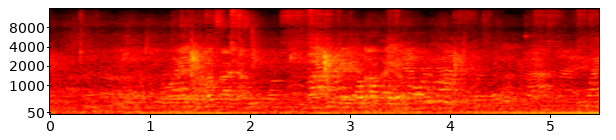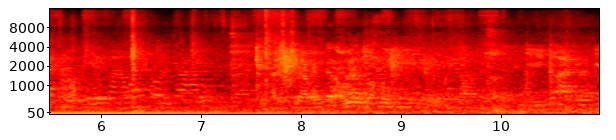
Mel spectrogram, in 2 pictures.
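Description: Several men chat in the background of a busy, echoing room.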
